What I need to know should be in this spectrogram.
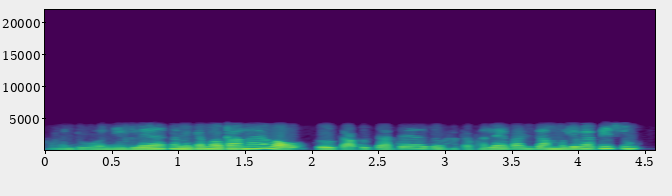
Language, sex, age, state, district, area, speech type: Assamese, female, 18-30, Assam, Majuli, urban, conversation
